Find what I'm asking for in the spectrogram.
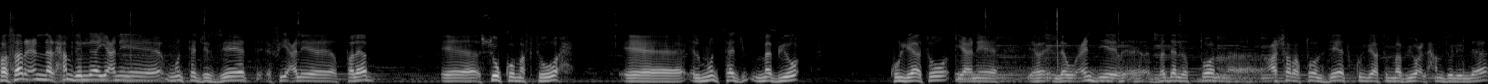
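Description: A man at a fairly slow pace, with music in the background and a dry sound with no echo. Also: ordinary pitch variation. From Palestine, West Bank. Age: 70s. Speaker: olive farmer. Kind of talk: interview answer. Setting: outdoors. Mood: calm, content. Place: open country.

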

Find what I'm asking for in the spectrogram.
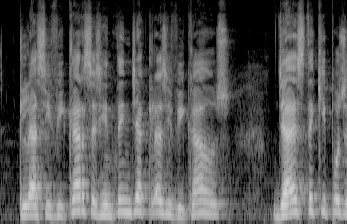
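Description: Speaking with lively intonation, a man keeps a moderate pace. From Colombia. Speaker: football podcast host. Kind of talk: casual football chat. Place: home room. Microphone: studio mic.

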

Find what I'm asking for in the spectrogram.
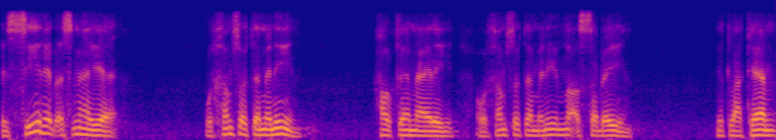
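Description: Speaking with an Egyptian accent, a man at medium pitch keeps a moderate pace with ordinary pitch variation and long, frequent pauses. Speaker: university lecturer. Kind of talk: recorded lecture.

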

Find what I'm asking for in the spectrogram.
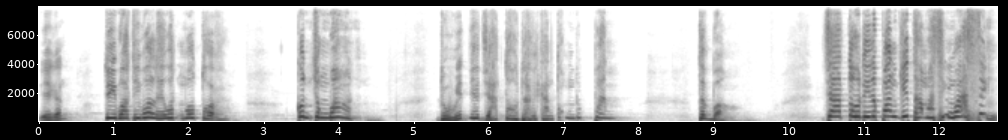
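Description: Pitched extremely high, a man speaks at a very slow pace with very wide pitch swings. Long, frequent pauses break up his speech against a quiet background. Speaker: stand-up comedian and ojol driver. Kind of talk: stand-up comedy. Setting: stage with audience. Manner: complaining, unlucky-underdog persona, mimicking dialogue. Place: stage. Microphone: handheld.

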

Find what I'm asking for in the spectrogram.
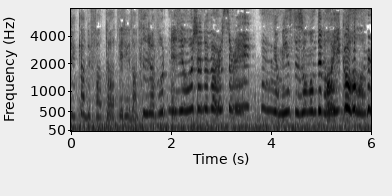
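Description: Noticeable background noise accompanies a cartoonish character voice. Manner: scornful, mixes English phrases.

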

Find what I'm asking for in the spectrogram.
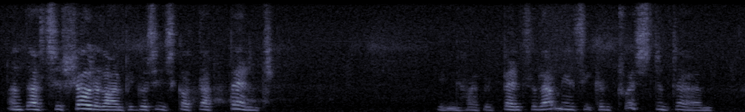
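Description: A woman with an English accent, fairly high and somewhat breathy, at a fairly slow pace with long, frequent pauses and big swings in loudness. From England. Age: 80s+. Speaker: art teacher; drawing teacher. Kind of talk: tutorial. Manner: halting. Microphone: phone near.

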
